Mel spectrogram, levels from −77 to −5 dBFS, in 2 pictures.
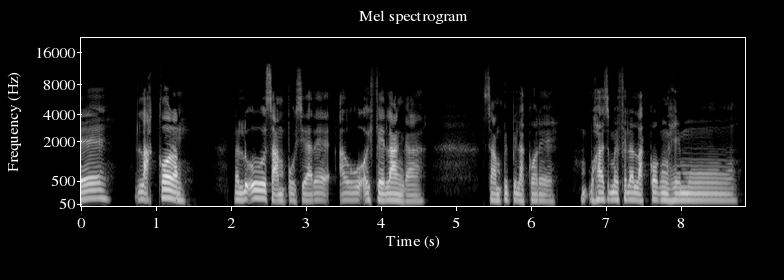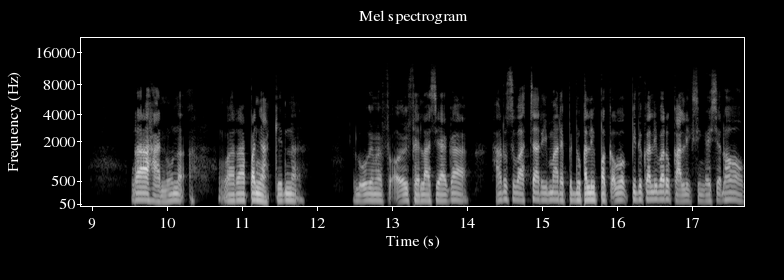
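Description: Short glitches break into the speech at 1.27 to 1.29 s, 5.64 to 5.66 s, 9.57 s, and 15.56 to 15.58 s just after "waca rima re pidu". They come from damaged data in a compressed stream: the decoder misreads corrupted frames, loses sync and hunts for the next frame header.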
